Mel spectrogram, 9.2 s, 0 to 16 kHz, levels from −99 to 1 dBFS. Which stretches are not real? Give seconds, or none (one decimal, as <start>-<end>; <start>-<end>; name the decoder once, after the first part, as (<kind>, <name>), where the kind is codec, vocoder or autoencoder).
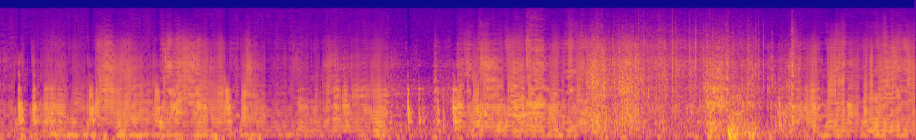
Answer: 0.0-3.9 (vocoder, BigVGAN v2); 4.6-5.9; 8.0-9.2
